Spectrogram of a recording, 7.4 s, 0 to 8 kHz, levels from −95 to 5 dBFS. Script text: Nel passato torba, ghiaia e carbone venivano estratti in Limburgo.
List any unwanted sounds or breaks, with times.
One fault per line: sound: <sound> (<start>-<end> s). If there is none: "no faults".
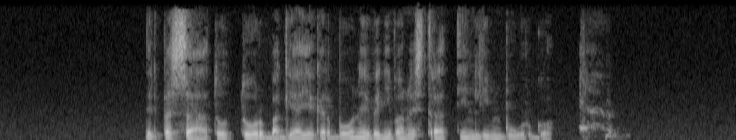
sound: cough (5.8-6.3 s)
